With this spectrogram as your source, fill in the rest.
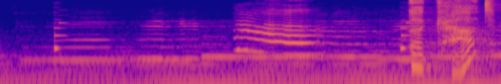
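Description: A cat in the game Genshin Impact meows, a few drawn-out meows rising and falling over a steady low ambient hum, ending with a brighter burst of sound.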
